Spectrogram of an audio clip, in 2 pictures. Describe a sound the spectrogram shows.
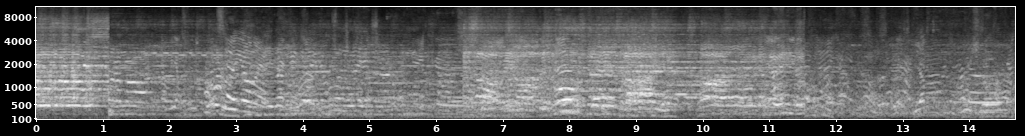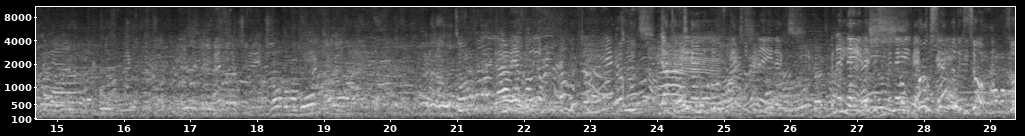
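A crowd of men and women chatter all around indoors.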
